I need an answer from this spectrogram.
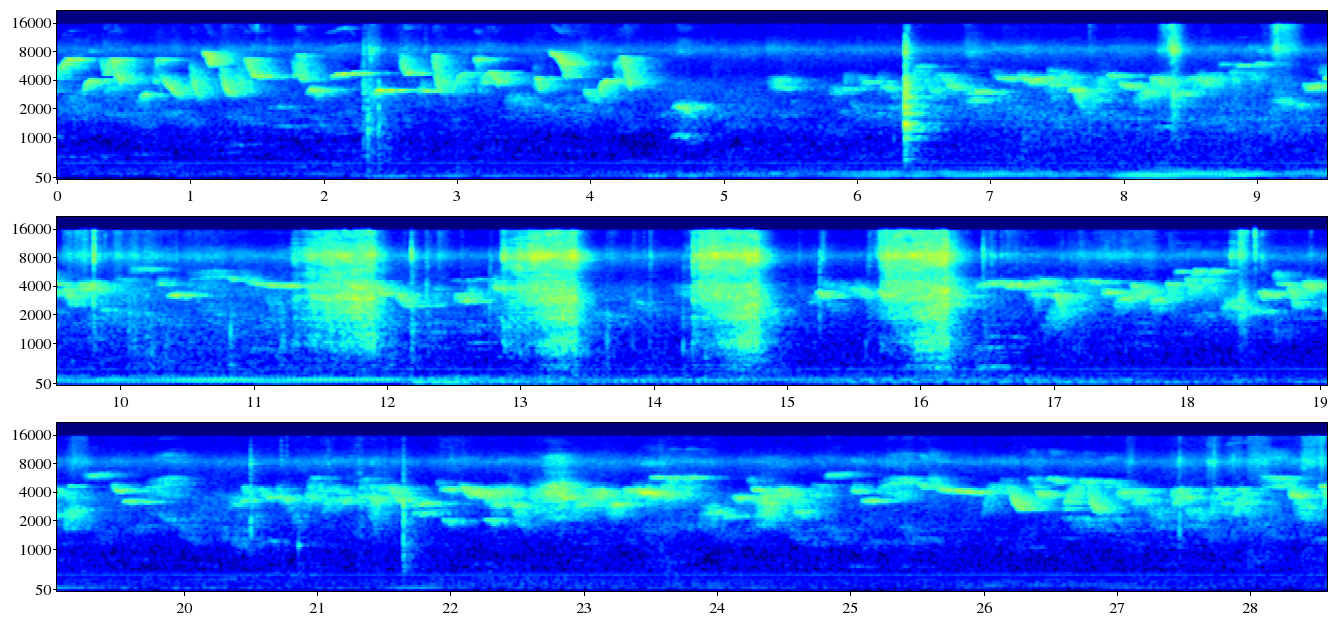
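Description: Small birds chirping continuously in quick, high calls. Around the middle come four short noisy swishes, about a second and a half apart, and a few seconds before them a single sharp click.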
